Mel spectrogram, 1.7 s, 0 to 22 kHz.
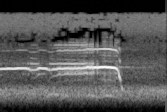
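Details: A single drawn-out whistled scream from a white-tailed eagle at a Latvian nest during a carp delivery and fighting, August 2020. The note is held steady for over a second, then drops sharply.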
